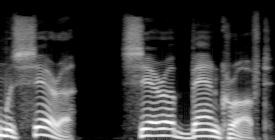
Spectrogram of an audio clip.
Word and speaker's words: Bancroft: Sarah Bancroft." she added, stressing the first syllable of the rather patrician-sounding family name.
